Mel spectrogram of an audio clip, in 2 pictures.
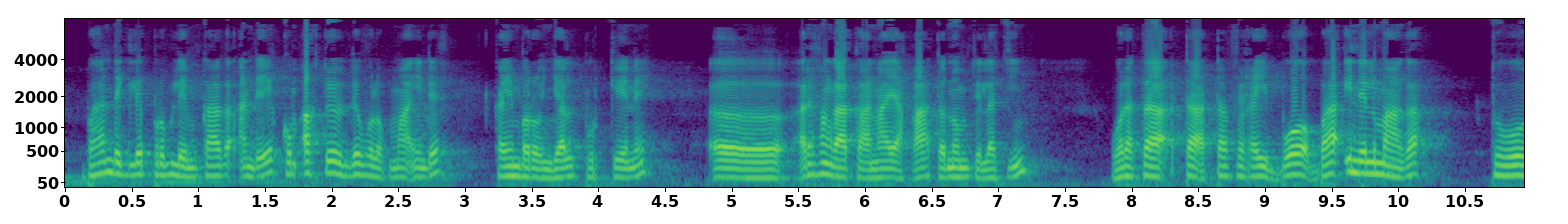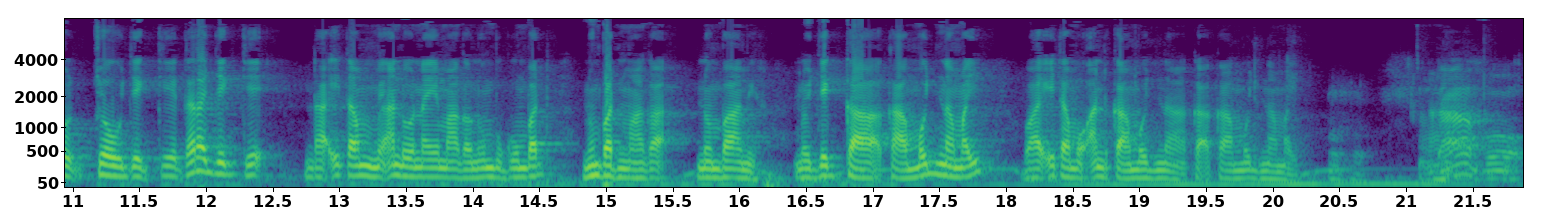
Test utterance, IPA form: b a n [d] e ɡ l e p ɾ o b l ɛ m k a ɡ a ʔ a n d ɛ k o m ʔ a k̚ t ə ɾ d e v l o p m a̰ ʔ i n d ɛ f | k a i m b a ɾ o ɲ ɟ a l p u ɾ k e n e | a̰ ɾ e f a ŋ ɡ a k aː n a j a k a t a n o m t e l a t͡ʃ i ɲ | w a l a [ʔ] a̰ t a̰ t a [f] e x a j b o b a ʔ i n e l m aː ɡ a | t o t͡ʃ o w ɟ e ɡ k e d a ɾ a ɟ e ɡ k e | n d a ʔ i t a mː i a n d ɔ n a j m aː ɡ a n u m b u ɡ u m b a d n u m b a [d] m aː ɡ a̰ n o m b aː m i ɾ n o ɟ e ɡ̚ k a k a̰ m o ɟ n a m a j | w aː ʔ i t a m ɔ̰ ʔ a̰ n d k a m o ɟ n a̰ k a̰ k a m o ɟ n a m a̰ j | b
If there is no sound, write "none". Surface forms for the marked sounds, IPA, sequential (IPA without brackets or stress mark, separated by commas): d, t, f, d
